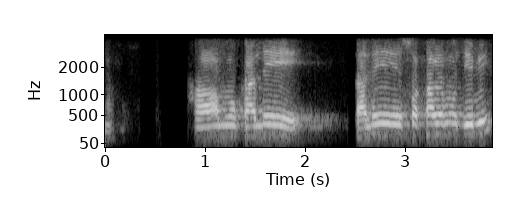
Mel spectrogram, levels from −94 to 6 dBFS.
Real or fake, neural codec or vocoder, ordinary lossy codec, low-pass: real; none; AAC, 24 kbps; 3.6 kHz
